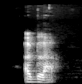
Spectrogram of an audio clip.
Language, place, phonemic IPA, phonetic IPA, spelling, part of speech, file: Hindi, Delhi, /əɡ.lɑː/, [ɐɡ.läː], अगला, adjective, LL-Q1568 (hin)-अगला.wav
- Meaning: 1. next 2. coming, in the future 3. front, chief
